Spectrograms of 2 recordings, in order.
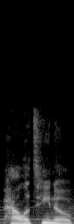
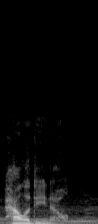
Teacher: In the Marche dialectal evolution, the intervocalic T often becomes voiced into a D.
